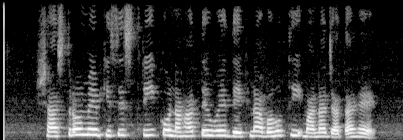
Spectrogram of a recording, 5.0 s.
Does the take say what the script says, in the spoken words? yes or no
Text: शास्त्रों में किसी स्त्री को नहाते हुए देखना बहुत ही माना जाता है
yes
